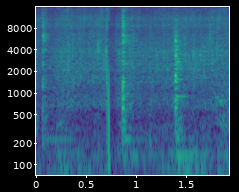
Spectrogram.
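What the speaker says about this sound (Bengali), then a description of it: "পেঁয়াজটা এদিকে লাল লাল ভাজা হতে থাকুক একবার আমি নেড়ে দিচ্ছি" A spatula stirs onions frying in a pan, with three distinct scrapes cutting through a constant close sizzle.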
